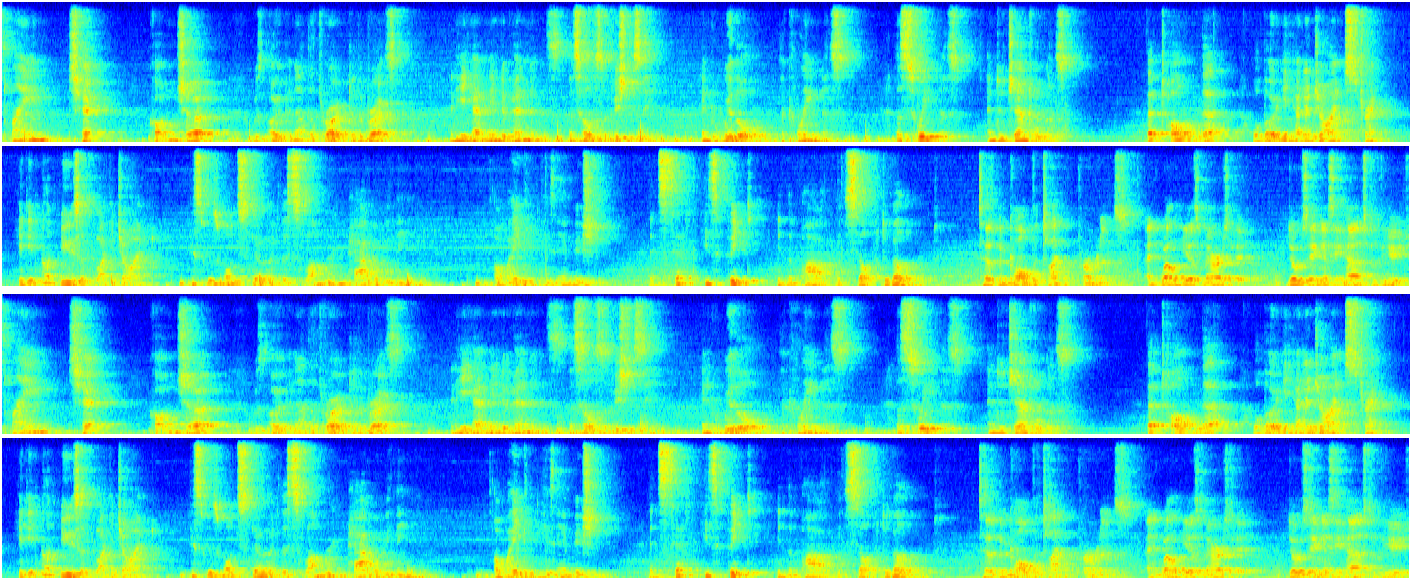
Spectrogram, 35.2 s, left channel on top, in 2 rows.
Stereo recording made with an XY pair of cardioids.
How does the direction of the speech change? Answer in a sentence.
You can hear the speech move from left to right and back again.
